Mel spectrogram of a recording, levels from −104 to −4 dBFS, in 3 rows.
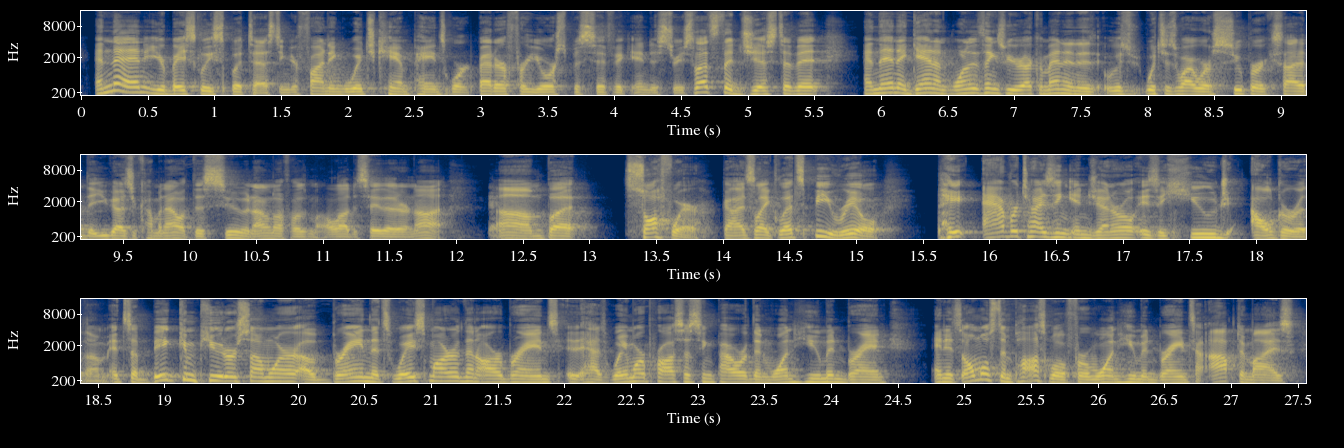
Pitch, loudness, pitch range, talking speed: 140 Hz, -23 LUFS, 125-160 Hz, 235 wpm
